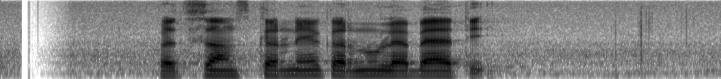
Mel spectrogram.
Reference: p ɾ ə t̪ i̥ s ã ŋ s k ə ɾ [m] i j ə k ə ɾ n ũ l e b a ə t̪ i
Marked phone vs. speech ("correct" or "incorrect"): incorrect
